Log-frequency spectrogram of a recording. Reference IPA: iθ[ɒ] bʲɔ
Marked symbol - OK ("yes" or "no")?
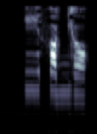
yes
